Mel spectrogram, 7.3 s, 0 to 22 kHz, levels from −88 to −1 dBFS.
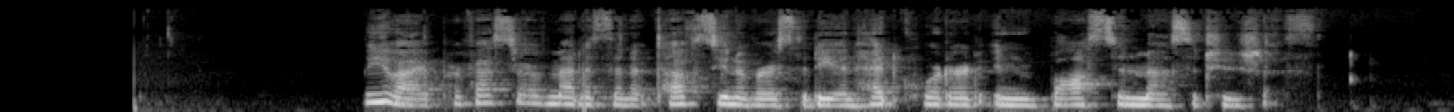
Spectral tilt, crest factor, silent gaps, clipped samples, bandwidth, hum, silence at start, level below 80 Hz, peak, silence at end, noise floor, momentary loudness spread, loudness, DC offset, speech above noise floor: -4.5 dB/octave; 18 dB; none; under 0.1%; 16.5 kHz; none; 1.8 s; -64 dBFS; -10 dBFS; 0.7 s; -76 dBFS; 9 LU; -27 LUFS; under 0.1%; 50 dB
